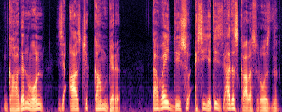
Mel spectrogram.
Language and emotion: Kashmiri, happy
